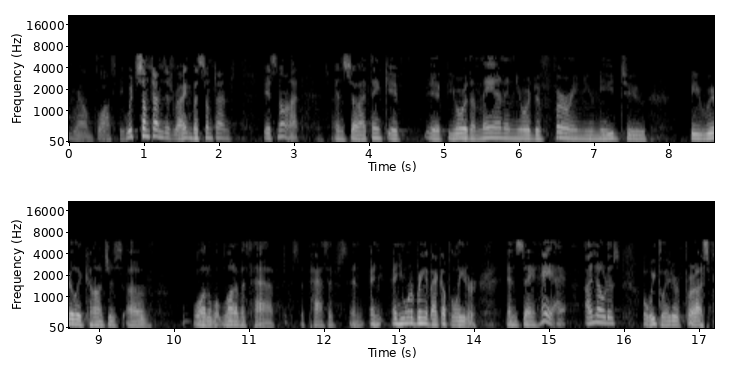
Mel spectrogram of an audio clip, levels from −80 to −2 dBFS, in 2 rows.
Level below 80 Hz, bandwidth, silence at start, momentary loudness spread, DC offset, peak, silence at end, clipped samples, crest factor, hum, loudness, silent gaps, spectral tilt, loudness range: -68 dBFS; 6.4 kHz; 0 s; 15 LU; under 0.1%; -16 dBFS; 0.05 s; under 0.1%; 18 dB; none; -35 LUFS; none; -6.5 dB/octave; 4 LU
